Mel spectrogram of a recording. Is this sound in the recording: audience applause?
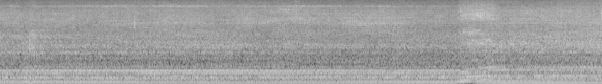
no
